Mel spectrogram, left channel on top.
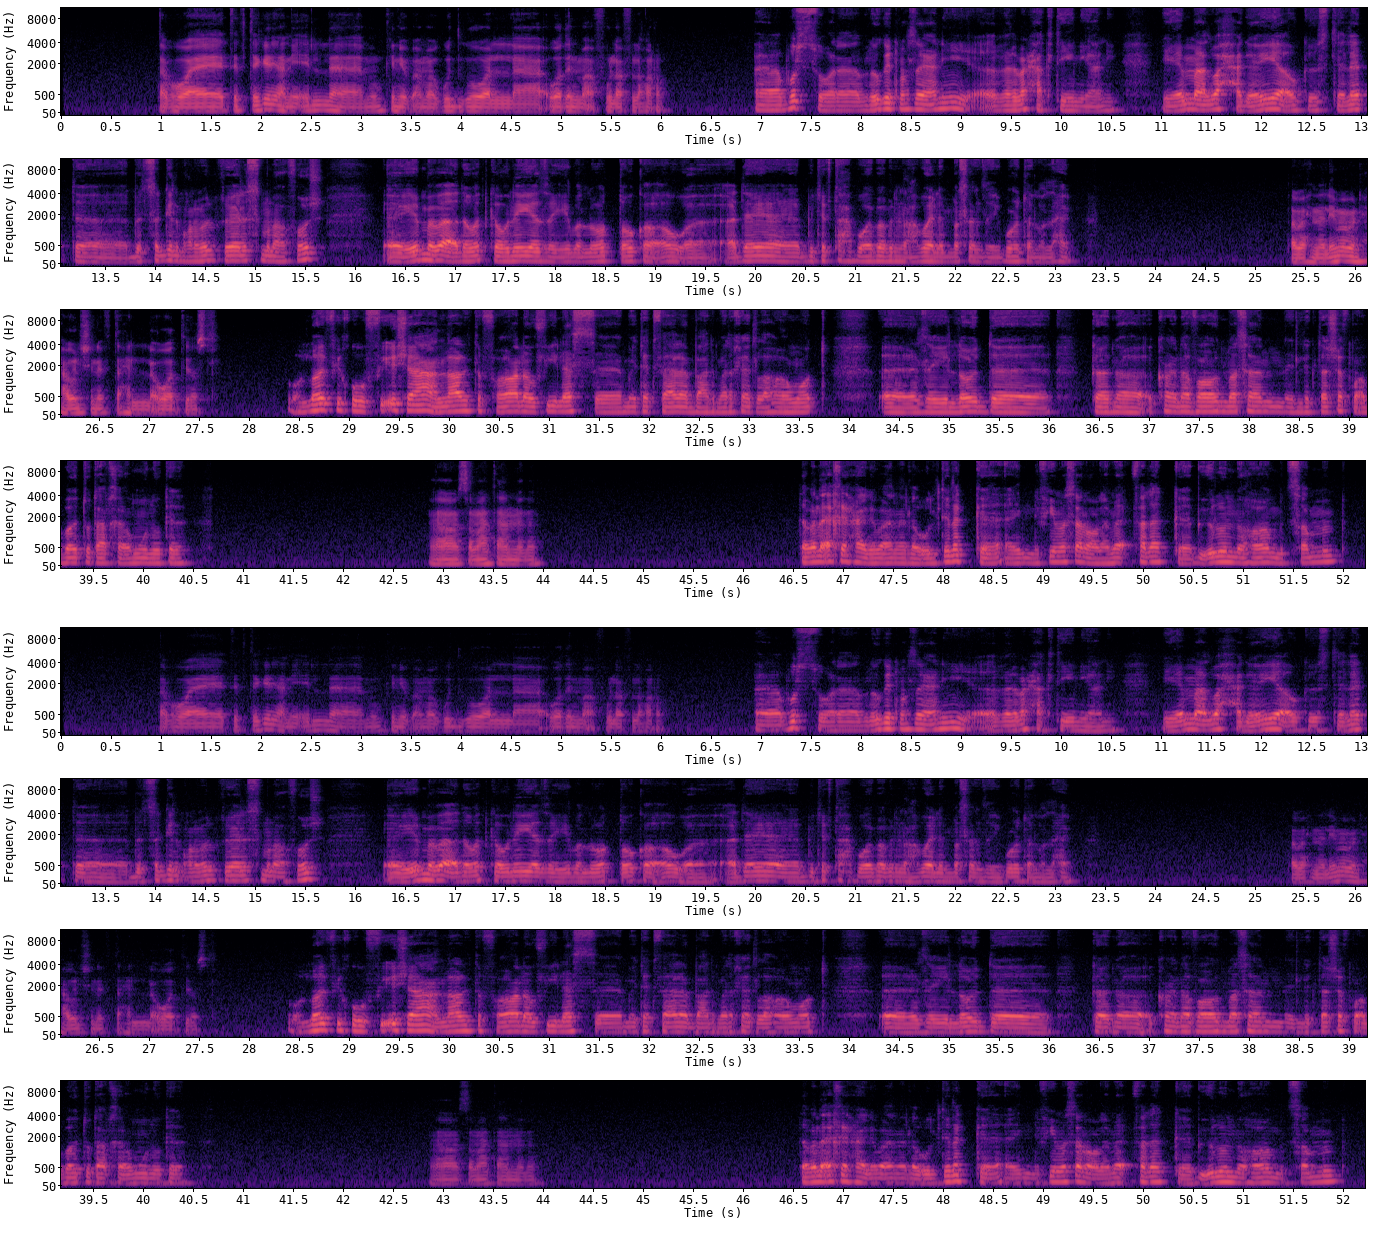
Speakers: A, on the left; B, on the left.
A: طب هو تفتكر يعني ايه اللي ممكن يبقى موجود جوه الاوض المقفولة في الهرم
B: آه بص أنا من وجهة نظري يعني آه، غالبا حاجتين يعني يا إما ألواح حجرية أو كريستالات آه بتسجل معلومات بطريقة لسه ما نعرفهاش آه، يا إما بقى أدوات كونية زي بلورات طاقة أو آه، أداة بتفتح بوابة بين العوالم مثلا زي بورتال ولا حاجة
A: طب احنا ليه ما بنحاولش نفتح الاوض دي اصلا
B: والله في خوف في إشاعة عن لعنة الفراعنة وفي ناس آه، ماتت فعلا بعد ما دخلت الأهرامات آه، زي اللورد آه، كارنا كارنافون مثلا اللي اكتشف مقبرة توت عنخ آمون وكده
A: اه سمعت عنه ده
B: طب أنا آخر حاجة بقى أنا لو قلت لك آه، إن في مثلا علماء فلك آه، بيقولوا إن الهرم متصمم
